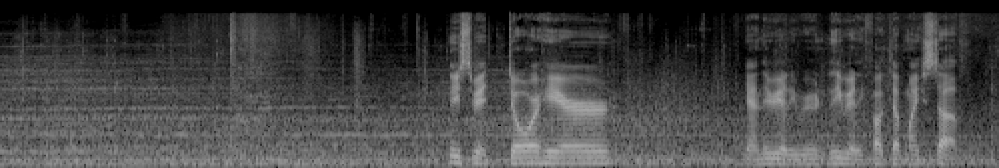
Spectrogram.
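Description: Heavy boots tread slowly over debris.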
